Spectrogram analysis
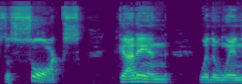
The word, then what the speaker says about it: Sox: And then in the final day, the Sox, as we pronounce it in New England, S-A-W-X, the Sox got in with a win in D.C.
